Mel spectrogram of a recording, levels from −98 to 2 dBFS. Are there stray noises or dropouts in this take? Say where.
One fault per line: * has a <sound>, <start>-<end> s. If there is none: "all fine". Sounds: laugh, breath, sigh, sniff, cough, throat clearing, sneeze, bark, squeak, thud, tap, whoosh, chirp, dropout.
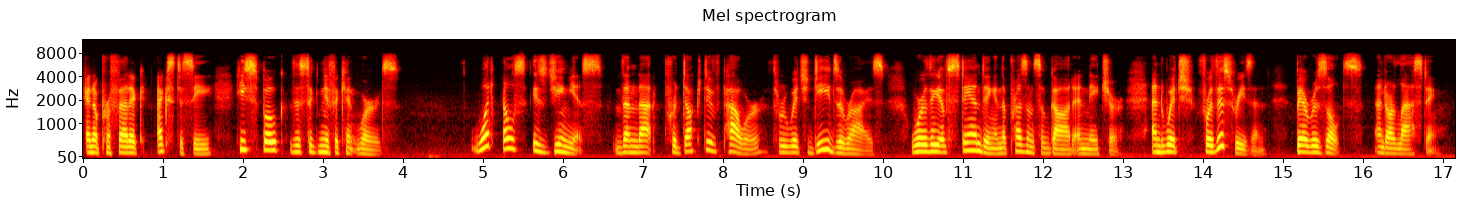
all fine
